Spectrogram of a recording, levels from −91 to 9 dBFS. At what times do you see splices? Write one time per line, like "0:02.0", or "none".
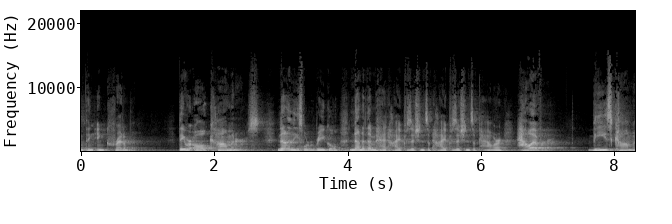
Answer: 0:03.4
0:05.3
